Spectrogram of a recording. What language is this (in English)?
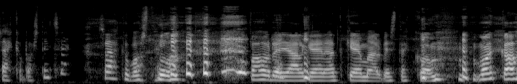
Finnish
